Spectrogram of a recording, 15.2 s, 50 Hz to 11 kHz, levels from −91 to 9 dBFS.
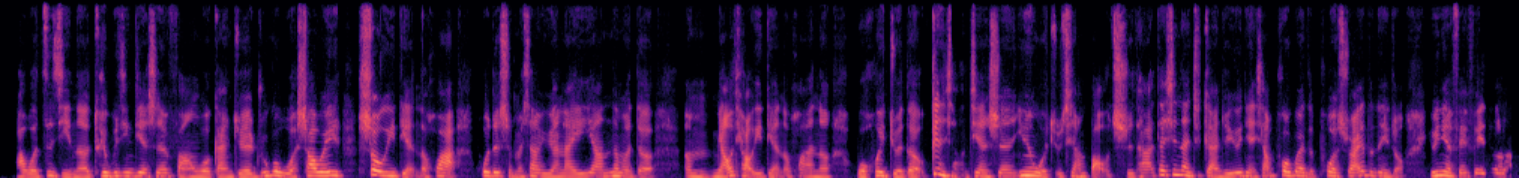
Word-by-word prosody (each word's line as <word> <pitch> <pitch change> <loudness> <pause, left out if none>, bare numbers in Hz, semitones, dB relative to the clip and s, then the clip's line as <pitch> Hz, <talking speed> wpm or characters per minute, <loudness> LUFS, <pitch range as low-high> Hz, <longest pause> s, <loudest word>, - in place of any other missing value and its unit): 把 185 - 0
我 185 -1 0
自 235 +6 -2
己 185 -5 -4
呢， 170 0 -1
推 220 +5 +2
不 220 0 +1
进 215 -1 -2
健 215 0 +2
身 205 +1 -3
房， 170 -2 -3
我 170 -1 +1
感 170 0 -3
觉 185 +1 0
如 195 +6 -1
果 245 +1 +5
我 190 -5 +1
稍 235 +6 +5
微 230 +1 +5
瘦 270 -5 +5
一 225 - +3
点 195 -3 -4
的 175 - -6
话， 195 -1 +2 0.2
或 240 - +3
者 220 - +3
什 205 -2 -4
么 170 - -6
像 205 +1 -2
原 185 0 -2
来 185 0 -2
一 190 +1 -2
样 200 -1 -3
那 225 - +5
么 190 -4 -3
的， 170 -2 -4 0.3
嗯， 180 -4 -3
苗 185 +5 +3
条 235 -2 0
一 190 - -3
点 185 0 -6
的 - - -9
话 185 0 -6
呢， 170 -1 -2 0.2
我 175 -1 +2
会 235 +7 +2
觉 185 -5 -1
得 180 -1 -1
更 330 -7 +4
想 205 -7 -5
健 190 +1 -1
身， 200 +2 -2
因 245 - +6
为 245 - +9
我 215 -7 +4
就 170 +2 -9
想 190 0 -2
保 - - -3
持 185 - -1
它。 200 +2 -5
但 280 +3 0
现 290 +2 +1
在 260 -3 +3
就 225 0 -5
感 170 -6 -1
觉 185 - -1
有 205 +2 +2
点 215 -3 -2
像 185 - -4
破 245 +2 +3
罐 230 -2 +1
子 - - -8
破 220 +6 -1
摔 215 +5 0
的 240 - -4
那 210 -4 -3
种， 175 -1 -9 0.2
有 230 - +5
点 240 -3 +5
肥 205 -1 -5
肥 195 -1 -3
的 205 0 -9
了， 195 - -5
200 Hz, 330 characters per minute, -23 LUFS, 180-225 Hz, 0.3 s, 为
